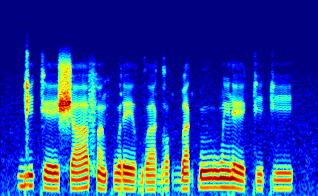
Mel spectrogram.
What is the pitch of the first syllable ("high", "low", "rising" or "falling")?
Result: high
